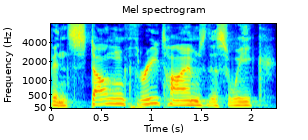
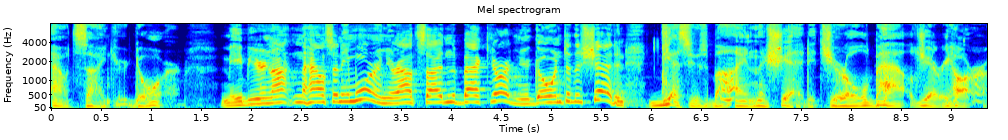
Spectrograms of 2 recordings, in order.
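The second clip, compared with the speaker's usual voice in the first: taunting, sing-song, high horror-movie slasher voice; 6 semitones higher than usual. Addressing listeners in a spooky bit, say it in a slasher killer voice. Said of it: "I really like doing that voice".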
